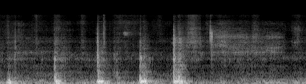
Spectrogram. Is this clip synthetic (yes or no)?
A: yes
